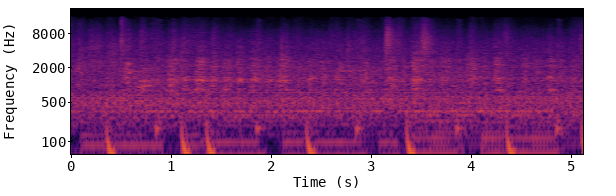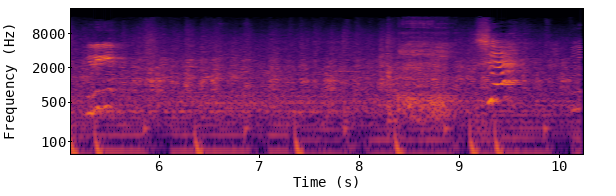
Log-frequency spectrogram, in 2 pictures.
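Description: Labrador retrievers panting during play, over background music with a steady low beat. Two short, high-pitched vocal sounds stand out, about five seconds in and again near the end.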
